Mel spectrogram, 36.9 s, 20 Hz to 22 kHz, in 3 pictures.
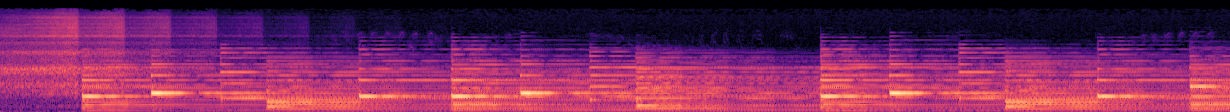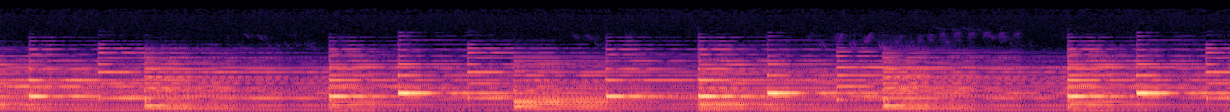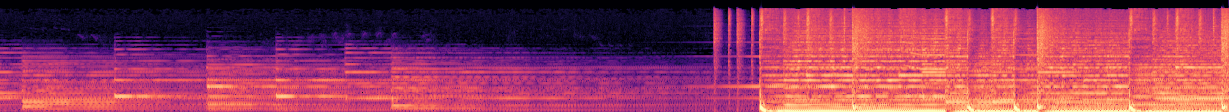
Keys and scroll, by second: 9.5 Return, 10.9 F6, 15.6 ctrl+shift+n, 18.2 KP_4, 19.5 Return, 19.7 Return, 20.3 Caps_Lock, 21.5 Tab, 21.9 Tab, 22.6 KP_1, 22.9 Return, 23.6 Tab.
